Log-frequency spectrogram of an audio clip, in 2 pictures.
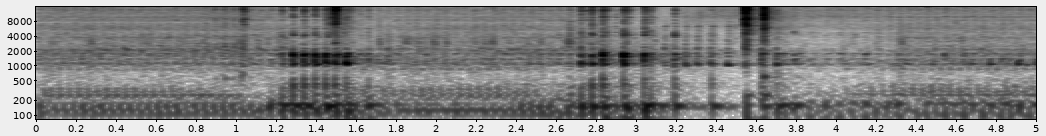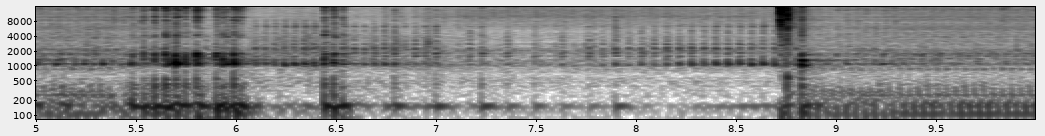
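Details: Rotary vane vacuum pump for a neon bombarding setup, first start after refilling low oil for an initial warm-up before draining and flushing, belt seems a little loose: low uneven growl with surging gurgles as it draws oil; normal start-up and warm-up run.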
